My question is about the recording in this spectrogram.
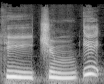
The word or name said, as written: Tthi Chume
